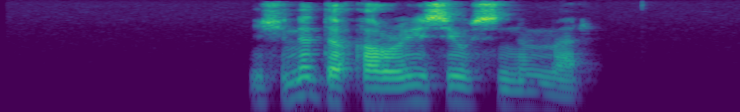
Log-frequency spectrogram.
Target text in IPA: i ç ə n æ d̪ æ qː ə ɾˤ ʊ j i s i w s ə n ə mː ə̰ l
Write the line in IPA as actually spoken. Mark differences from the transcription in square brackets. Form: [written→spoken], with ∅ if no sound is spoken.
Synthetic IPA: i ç ə n æ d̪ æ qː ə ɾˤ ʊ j i s i w s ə n ə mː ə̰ [l→ɾ]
